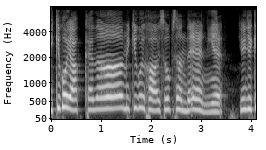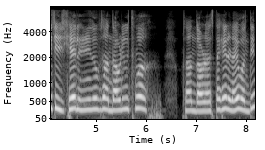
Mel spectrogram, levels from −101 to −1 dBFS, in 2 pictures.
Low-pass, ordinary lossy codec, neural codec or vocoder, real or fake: 7.2 kHz; none; none; real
